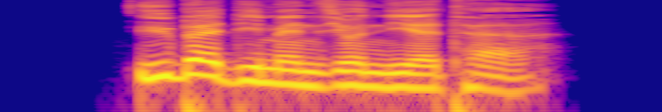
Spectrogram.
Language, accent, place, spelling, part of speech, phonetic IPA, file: German, Germany, Berlin, überdimensionierter, adjective, [ˈyːbɐdimɛnzi̯oˌniːɐ̯tɐ], De-überdimensionierter.ogg
- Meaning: inflection of überdimensioniert: 1. strong/mixed nominative masculine singular 2. strong genitive/dative feminine singular 3. strong genitive plural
